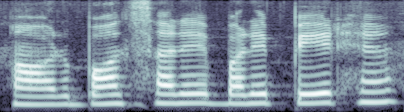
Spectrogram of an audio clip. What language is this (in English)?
Hindi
